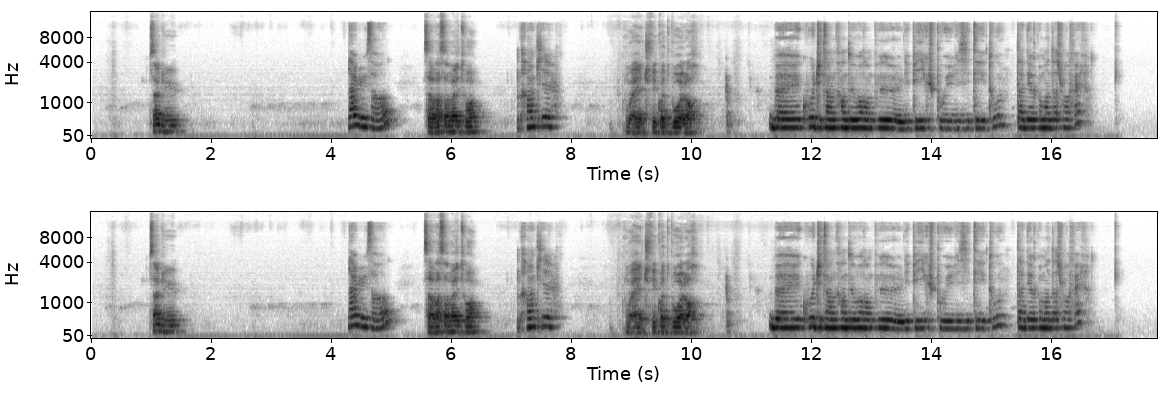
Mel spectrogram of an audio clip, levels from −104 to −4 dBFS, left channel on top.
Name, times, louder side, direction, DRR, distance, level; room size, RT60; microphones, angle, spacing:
voice 1, 1.0-1.5 5.5-6.5 8.9-10.1, left 1 dB, 30° right, 1.4 m, -17 dB
voice 2, 4.3-5.0 7.1-7.8 11.3-15.2 15.4-16.6, left 1 dB, 20° left, 1.7 m, -17 dB
3.6 x 2.7 x 2.7 m
head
